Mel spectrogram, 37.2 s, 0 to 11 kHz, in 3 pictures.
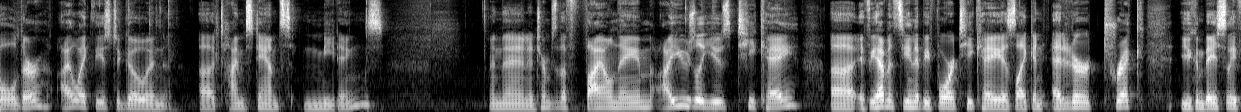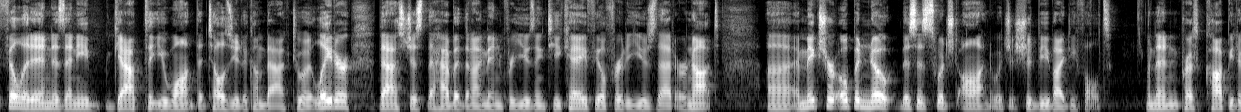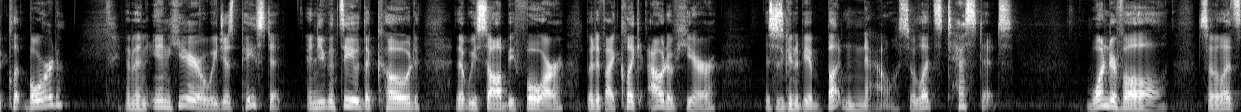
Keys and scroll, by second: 6.4-7.6 typing, 26.8 super+v.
